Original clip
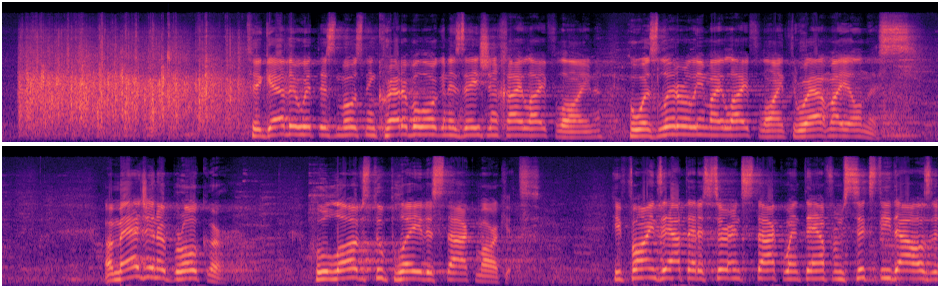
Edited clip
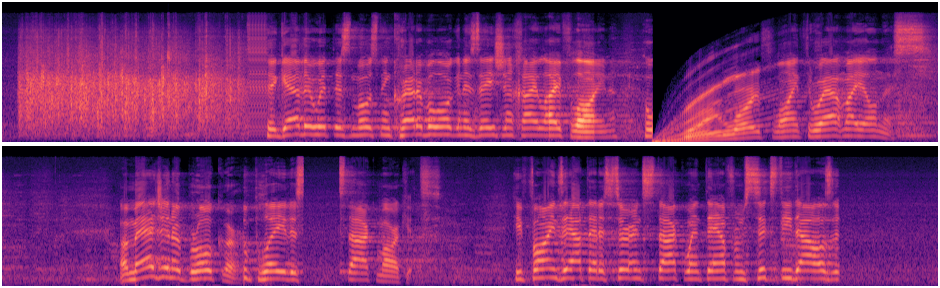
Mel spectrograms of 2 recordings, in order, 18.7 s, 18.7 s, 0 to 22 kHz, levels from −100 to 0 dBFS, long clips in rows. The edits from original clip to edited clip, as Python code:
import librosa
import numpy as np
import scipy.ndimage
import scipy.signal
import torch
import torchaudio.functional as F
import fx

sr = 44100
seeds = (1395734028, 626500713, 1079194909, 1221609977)

y = fx.edit(x, sr, fx.stutter(start_s=2.47, slice_s=0.03, count=6),
    fx.clip_gain(start_s=5.32, length_s=0.45, db=9.0),
    fx.tape_start(start_s=6.35, length_s=1.39),
    fx.cut(start_s=11.63, length_s=1.51),
    fx.insert_room_tone(at_s=13.73, length_s=0.37), tone=tone)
